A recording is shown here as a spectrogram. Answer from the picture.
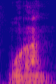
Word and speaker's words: moron: 뭐 그쪽에 있어요 모란꽃 모란 이름이 이뻤어요 근데 요즘은 술집이 많아요 뭐 코로나 시절이니까 뭐 있을 수도 있고 없을 수도 있겠지만 아이 영어로 발음이 이게 모란 모란 이렇게 발음을 해요 이거 거의 비슷해요 근데 뭐 이름 모한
